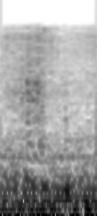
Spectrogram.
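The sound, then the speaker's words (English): A steady low rumble of traffic, like cars moving along a road, heard while recording inside a car, fairly loud and continuous with no voices. “you might hear some cars in the background.”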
